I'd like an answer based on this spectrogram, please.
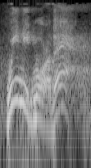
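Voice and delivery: high, bright woman's voice, pleased; approving lady. Retold or imitated. Dad quoting the lady behind him, high approving voice. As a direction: play the approving stranger.

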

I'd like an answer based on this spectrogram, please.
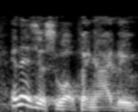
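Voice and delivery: ordinary talk

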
